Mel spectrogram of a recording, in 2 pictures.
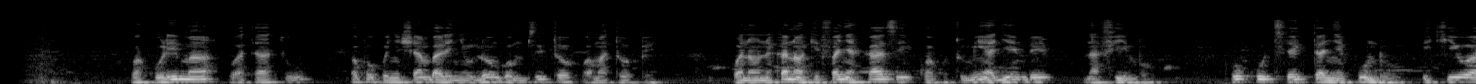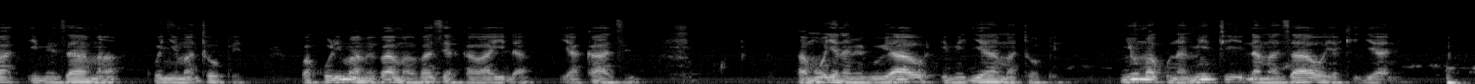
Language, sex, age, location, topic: Swahili, male, 25-35, Dar es Salaam, agriculture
